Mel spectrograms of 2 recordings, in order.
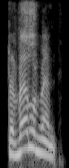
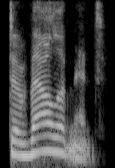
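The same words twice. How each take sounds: First: The syllables are stressed about evenly. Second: The stress falls strongly on the second syllable. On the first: "They're less likely to put emphasis on words" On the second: "we put emphasis on vel"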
